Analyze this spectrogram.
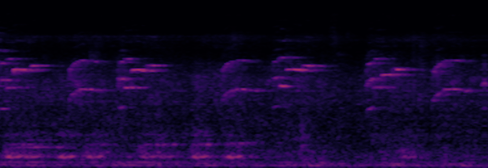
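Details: Lure song of a sooty-headed bulbul, mixed with greater green leafbird phrases: repeated arched whistled notes in pairs and triplets, fairly even in pitch, with a low knocking rhythm in the background.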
